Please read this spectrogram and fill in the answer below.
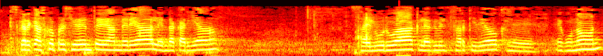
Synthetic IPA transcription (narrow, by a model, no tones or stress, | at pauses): e̞ske̞rikasko̞pɾe̞siðe̞nt̪e̞and̪e̞ɾeale̞ːnd̪akaɾia | sajlβuɾuakle̞ɣeβilt͡saɾkið̞e̞o̞kʰ | eɣ̞uno̞n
